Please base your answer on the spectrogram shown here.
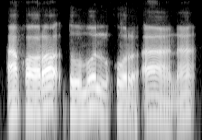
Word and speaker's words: Aqara'tumul Qur'ana: Nah, ini kalau ada tum ketemu dengan al ini kan hamzahnya sukun ya. Maka di tumnya mimnya itu didomahkan. Aqara'tumul Qur'ana. Ini cara bacanya.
